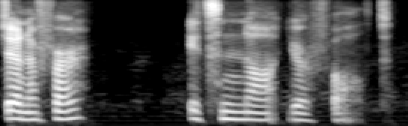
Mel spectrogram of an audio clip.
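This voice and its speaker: A woman playing a steady, comforting monster hunter in an audio drama, composed and reassuring. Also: lowish voice, takes it slowly, dry recording, clean studio sound. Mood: gently reassuring.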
